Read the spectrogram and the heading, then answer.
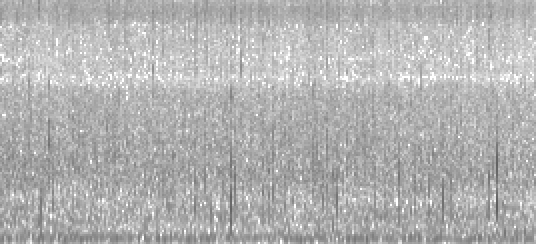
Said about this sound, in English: Not only have we still got strong winds gusting occasionally, but now we've got teeming rain.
